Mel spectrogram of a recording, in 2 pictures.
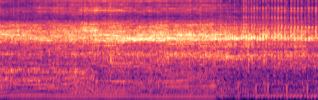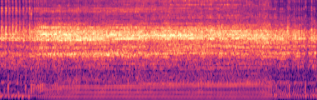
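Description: A motorcycle wheel churns through loose soil.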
